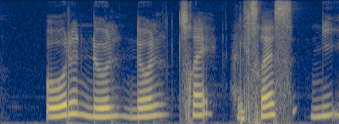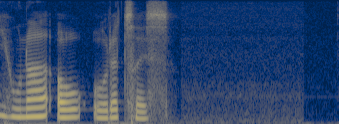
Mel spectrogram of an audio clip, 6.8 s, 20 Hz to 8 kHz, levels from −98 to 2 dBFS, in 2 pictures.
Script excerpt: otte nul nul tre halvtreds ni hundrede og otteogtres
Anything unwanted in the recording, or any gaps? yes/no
no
